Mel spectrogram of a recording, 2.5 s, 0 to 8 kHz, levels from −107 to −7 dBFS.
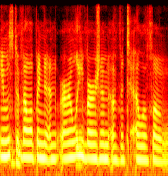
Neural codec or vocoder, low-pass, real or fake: autoencoder, 22.05 kHz, a latent of 192 numbers a frame, VITS, trained on many speakers; 7.2 kHz; fake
